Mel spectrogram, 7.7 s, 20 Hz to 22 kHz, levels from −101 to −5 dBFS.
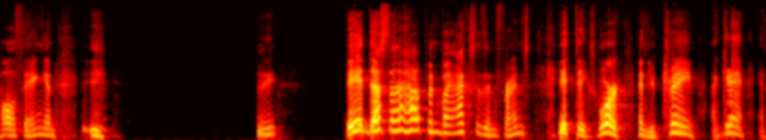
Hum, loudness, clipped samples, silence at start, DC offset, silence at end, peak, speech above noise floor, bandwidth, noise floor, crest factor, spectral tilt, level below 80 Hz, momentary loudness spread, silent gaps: none; -33 LUFS; under 0.1%; 0 s; under 0.1%; 0 s; -10 dBFS; over 57 dB; 19.5 kHz; under -90 dBFS; 24 dB; -5.5 dB/octave; -76 dBFS; 18 LU; none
